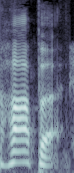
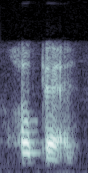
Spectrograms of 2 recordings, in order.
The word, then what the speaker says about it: Hoppe: Well, because it's H-O-P-P-E, so you don't automatically go to Hoppe. – Right, exactly. It is a German last name, so it's technically pronounced more like Hoppe, but who can say that, yeah.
